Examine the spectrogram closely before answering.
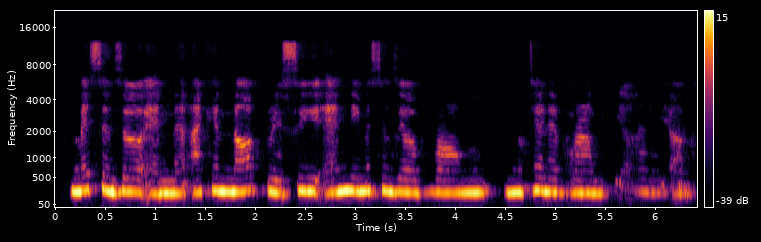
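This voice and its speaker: A woman's fairly high, monotone, flat voice at a very slow pace. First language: Vietnamese. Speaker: student. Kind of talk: class sharing. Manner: halting.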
